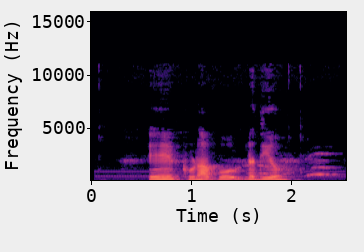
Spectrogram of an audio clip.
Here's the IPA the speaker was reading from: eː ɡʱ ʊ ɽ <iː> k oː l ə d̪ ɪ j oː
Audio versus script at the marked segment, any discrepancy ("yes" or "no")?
yes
